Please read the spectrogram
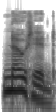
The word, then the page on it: noted: American English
